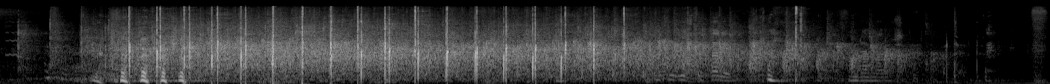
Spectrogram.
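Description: An audience claps and applauds loudly in a large hall, then the applause fades.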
